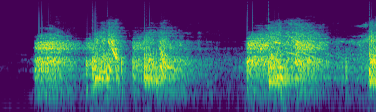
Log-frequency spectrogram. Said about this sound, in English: Through the roof, Alcatraz guards and Pacific veterans of the United States Marine Corps drop hand grenades.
